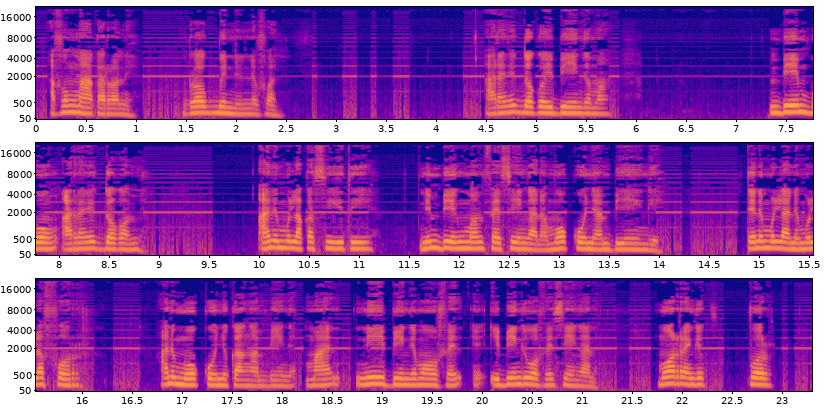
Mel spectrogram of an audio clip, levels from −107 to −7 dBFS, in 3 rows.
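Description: Processor and peripheral load shifting the shared ground under the audio circuit puts computer activity noise across this speech recording: a buzzy, chirping whine near 1 kHz, roughly 25 dB below the voice, throughout.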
